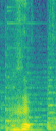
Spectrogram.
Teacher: It's uh huh like H, but voiced H.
